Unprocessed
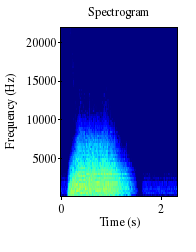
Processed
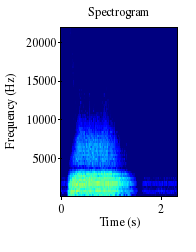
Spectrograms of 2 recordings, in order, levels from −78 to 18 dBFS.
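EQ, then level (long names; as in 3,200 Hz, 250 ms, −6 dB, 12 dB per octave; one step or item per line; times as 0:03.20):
low-shelf EQ 310 Hz −8 dB
phaser with its sweep stopped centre 780 Hz, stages 8
0.0 dB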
